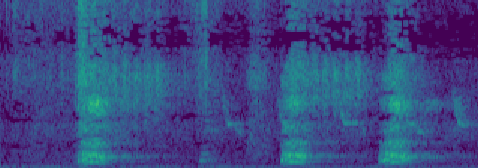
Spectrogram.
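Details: Jindo dog facing a viper: three short sharp barks at roughly one-second intervals, with a fainter yip between the first two, over a low steady background hum.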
